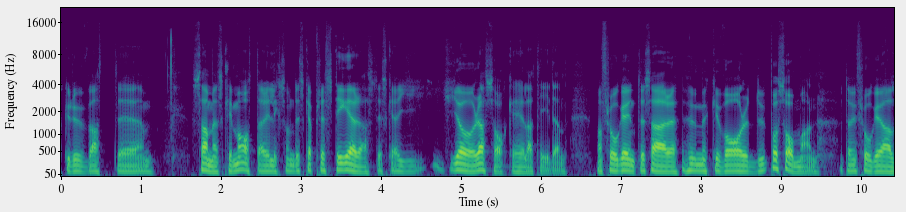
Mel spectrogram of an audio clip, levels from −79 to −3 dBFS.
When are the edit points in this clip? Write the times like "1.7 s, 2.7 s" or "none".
7.8 s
